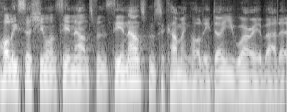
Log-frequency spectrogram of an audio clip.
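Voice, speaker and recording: Talking at a very fast pace, a man speaks. He has an English accent. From England. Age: 30s. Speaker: video game streamer. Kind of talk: live gameplay commentary. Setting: live stream. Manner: casual, chatty.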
